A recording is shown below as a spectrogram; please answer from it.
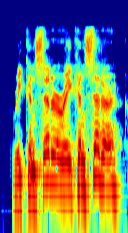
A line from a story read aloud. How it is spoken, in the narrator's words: cried the goose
